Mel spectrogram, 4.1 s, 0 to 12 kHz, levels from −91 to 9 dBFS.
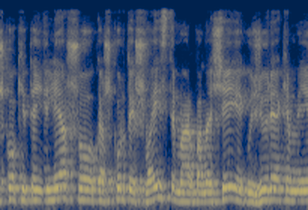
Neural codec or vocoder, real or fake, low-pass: none; real; 9.9 kHz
